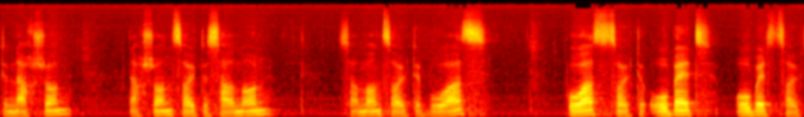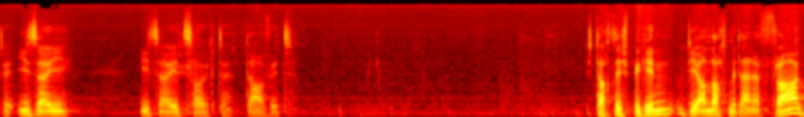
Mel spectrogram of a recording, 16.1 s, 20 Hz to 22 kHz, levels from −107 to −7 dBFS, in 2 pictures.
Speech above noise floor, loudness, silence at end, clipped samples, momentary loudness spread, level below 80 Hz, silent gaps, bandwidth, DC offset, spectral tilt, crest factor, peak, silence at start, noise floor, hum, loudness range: 29 dB; -32 LUFS; 0 s; under 0.1%; 14 LU; -76 dBFS; none; 19 kHz; under 0.1%; -3 dB/octave; 22 dB; -12 dBFS; 0.05 s; -61 dBFS; none; 11 LU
